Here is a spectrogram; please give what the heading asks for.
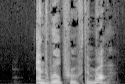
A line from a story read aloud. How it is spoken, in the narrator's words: said the lawyer brightly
